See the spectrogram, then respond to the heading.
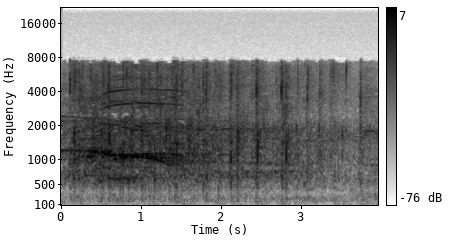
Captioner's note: cheers, applause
